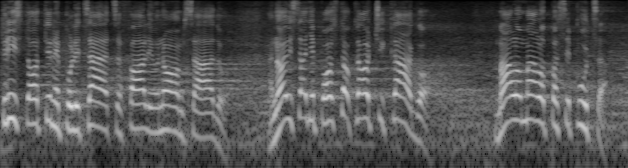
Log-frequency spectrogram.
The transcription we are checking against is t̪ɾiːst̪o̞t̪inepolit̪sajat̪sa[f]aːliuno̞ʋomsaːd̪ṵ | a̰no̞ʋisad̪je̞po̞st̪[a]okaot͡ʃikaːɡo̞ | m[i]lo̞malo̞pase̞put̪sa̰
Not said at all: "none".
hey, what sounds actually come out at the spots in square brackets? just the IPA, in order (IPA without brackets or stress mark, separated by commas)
f, a, a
